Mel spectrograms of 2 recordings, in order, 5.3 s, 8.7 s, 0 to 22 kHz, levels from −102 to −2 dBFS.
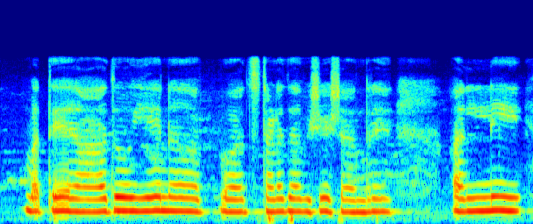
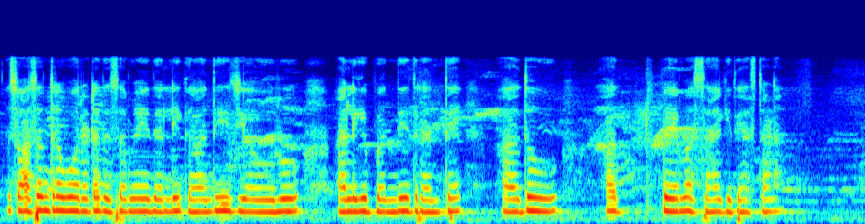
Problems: background sounds at intervals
